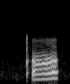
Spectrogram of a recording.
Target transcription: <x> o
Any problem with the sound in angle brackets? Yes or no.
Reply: yes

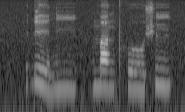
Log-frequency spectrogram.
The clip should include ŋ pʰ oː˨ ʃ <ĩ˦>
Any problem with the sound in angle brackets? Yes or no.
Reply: no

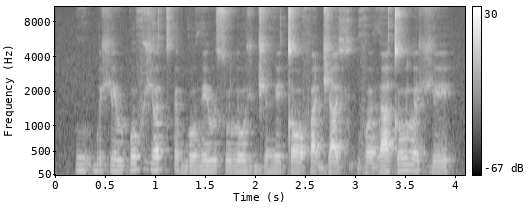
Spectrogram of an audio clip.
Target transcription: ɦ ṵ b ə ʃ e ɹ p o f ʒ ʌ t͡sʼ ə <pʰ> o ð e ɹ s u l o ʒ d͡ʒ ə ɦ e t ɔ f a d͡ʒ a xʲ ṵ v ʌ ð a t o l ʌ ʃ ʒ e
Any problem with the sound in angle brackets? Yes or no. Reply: yes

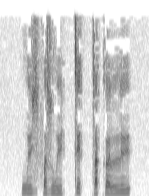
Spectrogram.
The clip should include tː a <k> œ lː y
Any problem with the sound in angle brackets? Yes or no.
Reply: no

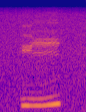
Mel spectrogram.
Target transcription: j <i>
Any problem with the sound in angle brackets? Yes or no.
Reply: no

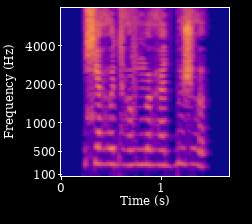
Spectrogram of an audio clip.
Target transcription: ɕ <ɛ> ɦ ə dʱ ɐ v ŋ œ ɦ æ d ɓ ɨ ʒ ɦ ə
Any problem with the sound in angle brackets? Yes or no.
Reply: yes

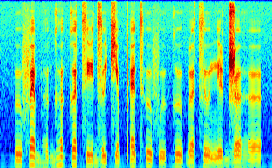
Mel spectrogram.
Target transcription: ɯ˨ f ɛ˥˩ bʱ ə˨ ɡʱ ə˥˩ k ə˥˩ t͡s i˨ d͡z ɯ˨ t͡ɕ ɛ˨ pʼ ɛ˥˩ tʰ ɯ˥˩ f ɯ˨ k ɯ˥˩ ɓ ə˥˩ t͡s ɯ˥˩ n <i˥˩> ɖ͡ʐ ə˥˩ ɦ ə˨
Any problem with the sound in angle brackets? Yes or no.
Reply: no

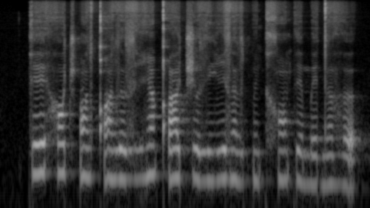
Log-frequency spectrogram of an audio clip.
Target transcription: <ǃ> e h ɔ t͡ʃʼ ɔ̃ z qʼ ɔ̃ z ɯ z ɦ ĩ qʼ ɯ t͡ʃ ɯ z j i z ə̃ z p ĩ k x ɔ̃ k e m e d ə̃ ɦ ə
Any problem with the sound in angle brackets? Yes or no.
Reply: yes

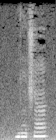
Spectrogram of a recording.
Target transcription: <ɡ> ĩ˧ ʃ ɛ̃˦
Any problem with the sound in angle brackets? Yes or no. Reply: no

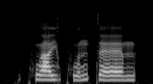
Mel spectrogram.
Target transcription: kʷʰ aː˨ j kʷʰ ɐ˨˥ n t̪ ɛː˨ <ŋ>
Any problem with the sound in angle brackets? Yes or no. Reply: yes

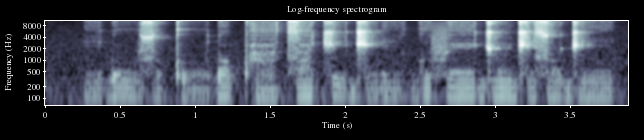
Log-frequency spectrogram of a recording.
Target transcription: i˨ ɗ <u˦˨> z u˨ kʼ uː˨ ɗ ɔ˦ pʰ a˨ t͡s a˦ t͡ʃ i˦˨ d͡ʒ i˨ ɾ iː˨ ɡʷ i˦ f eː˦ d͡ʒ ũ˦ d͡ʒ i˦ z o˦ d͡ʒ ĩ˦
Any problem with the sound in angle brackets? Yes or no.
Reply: yes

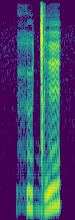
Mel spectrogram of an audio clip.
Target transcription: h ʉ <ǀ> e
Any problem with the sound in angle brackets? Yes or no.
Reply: yes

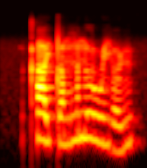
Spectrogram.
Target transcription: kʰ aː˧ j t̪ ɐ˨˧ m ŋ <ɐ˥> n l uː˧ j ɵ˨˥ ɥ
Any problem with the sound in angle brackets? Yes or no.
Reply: no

